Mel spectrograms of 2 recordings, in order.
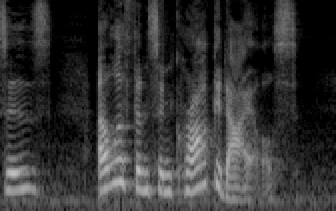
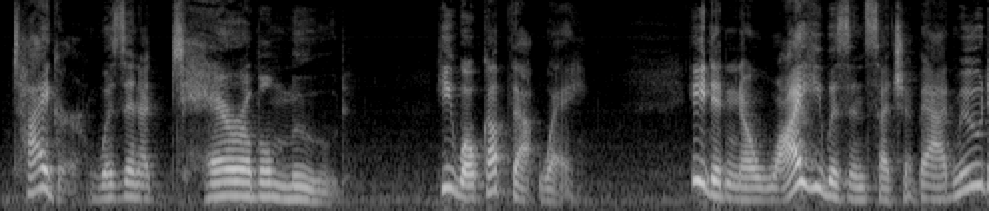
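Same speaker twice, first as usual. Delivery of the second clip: story narration; 3 semitones lower than usual. A narrator's reading. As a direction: read it like a tale for children.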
